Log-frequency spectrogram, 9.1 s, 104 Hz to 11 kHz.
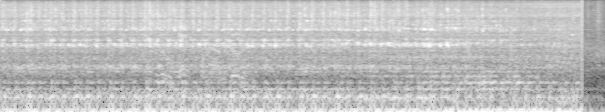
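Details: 1970 Dodge Super Bee V8, 50 years old, already warmed up, just after replacing valve cover gaskets (old one was the big oil leak), steering box and fan shroud: deep steady burble, even firing, no ticking or knocking; normal idle.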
